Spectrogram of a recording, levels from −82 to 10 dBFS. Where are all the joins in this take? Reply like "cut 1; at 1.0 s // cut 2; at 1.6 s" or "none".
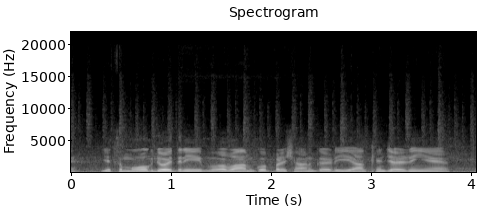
none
